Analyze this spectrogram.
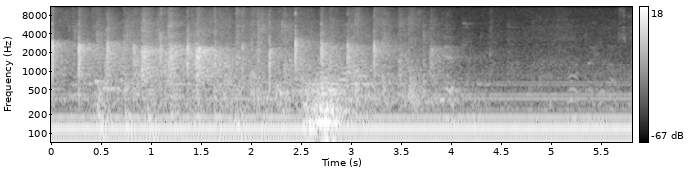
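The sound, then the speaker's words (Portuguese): A round of applause from a group at a city council session after an honorary citizen title is granted, a dense patter of many hands clapping for about four seconds before fading away, leaving only a steady low hum. “Uma salva de palmas.”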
